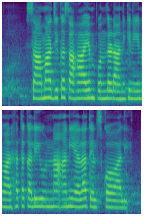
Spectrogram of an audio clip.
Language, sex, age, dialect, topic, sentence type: Telugu, female, 18-24, Telangana, banking, question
